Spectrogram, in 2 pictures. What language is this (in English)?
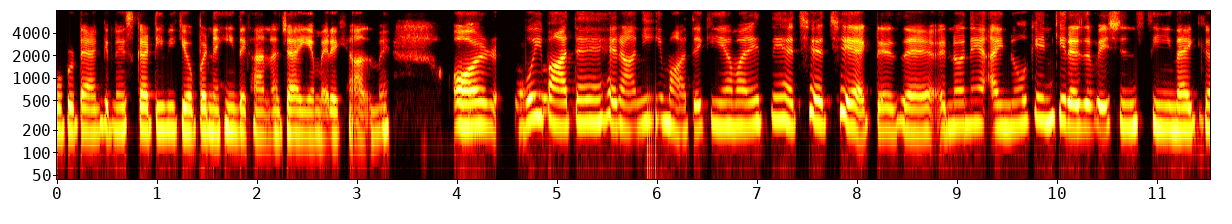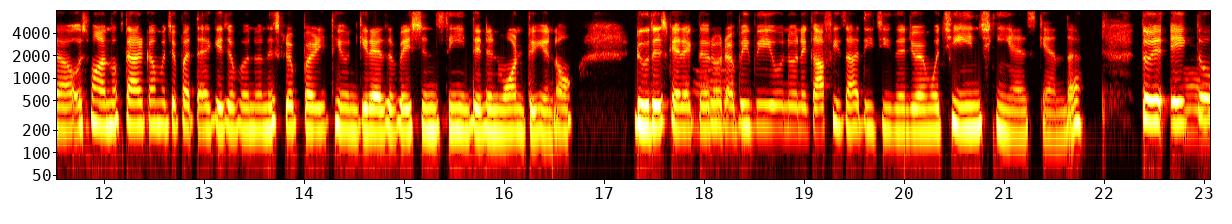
Urdu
